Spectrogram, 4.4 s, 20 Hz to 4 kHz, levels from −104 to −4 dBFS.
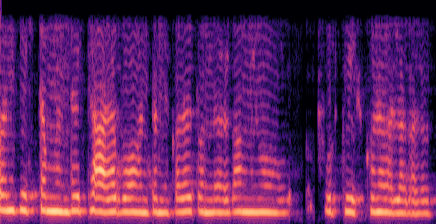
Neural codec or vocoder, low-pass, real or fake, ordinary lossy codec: codec, 16 kHz, 16 kbps, FunCodec, trained on LibriTTS, 50 frames a second; 3.6 kHz; fake; none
